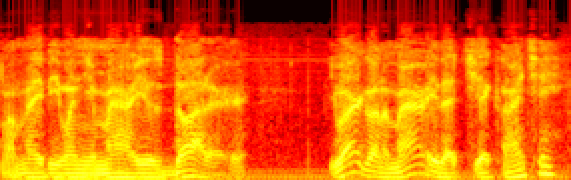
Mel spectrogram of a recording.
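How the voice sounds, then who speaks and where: An actor playing a brash, possessive acquitted defendant in a 1970s radio drama, with slangy, pushy, familiar talk. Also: male voice, low-pitched, expressive, fairly quick, a bit bright. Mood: needling. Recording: muffled old radio recording, heavy noise.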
